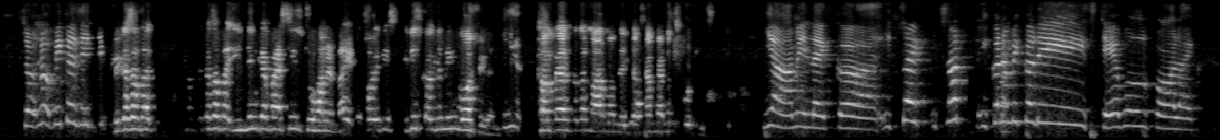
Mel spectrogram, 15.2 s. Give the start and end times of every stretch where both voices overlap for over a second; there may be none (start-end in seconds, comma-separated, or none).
none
